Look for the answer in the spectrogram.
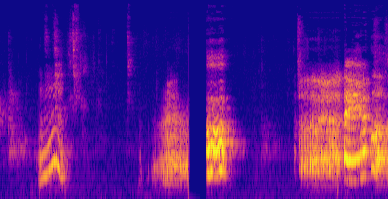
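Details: Pet Amazon parrot imitating opera singing it heard from online videos, loud wavering voice-like phrases with sliding pitch, broken by short pauses, indoors.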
